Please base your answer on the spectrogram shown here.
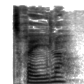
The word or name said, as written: trailer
